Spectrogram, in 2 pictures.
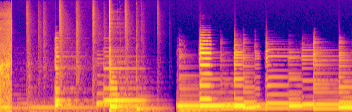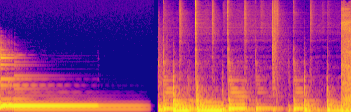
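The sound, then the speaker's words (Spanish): Wrestler Sean Spears's old entrance theme plays: loud instrumental rock with distorted, effects-heavy guitar, opening with punchy hits, easing into a sustained melodic stretch, then crashing back in with heavy drums. No one speaks. “Así que ahí escuchábamos la canción, bueno, la antigua canción de Sean Spears”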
